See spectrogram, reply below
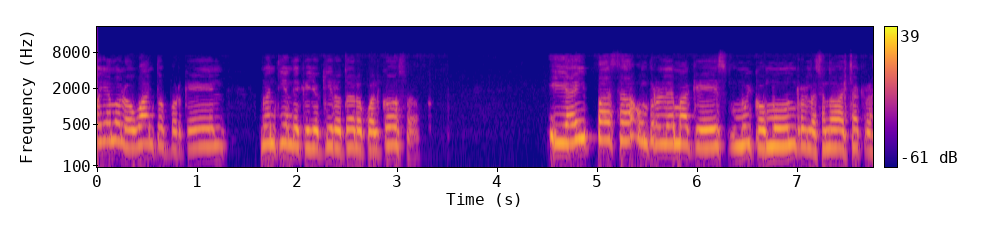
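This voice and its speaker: A man's voice: high-pitched, dark tone, dry recording, highs cut off. A man with a Peruvian accent, a guest on a video call, talking reflectively and asking himself many rhetorical questions. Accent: Peruvian Spanish. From Peru. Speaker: guest coach. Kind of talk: casual interview talk.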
